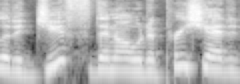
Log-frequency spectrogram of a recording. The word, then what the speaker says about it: GIF: the song gif chief it's actually called pronounced jiff cuz the dude who created it calls it a doof but I'm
